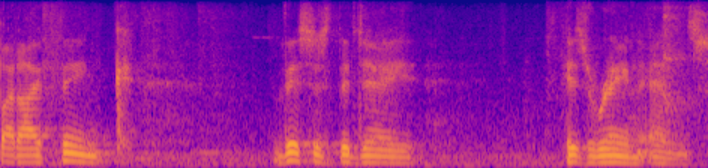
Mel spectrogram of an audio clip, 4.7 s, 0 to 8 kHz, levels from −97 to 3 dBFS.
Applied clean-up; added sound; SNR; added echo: none; none; none; none.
